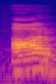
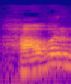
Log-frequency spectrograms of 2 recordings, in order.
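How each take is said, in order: First: The word starts with a vowel sound. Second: The word starts with an h sound. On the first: The speaker calls it right. "इसे आर पढ़ा जाता है" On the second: The speaker calls it wrong. "इसे भी हावर नहीं"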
